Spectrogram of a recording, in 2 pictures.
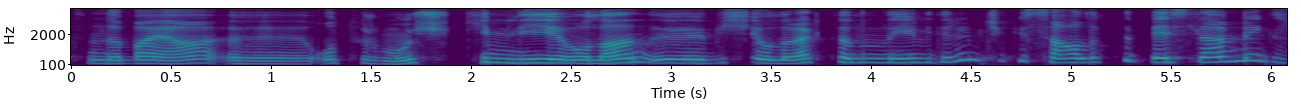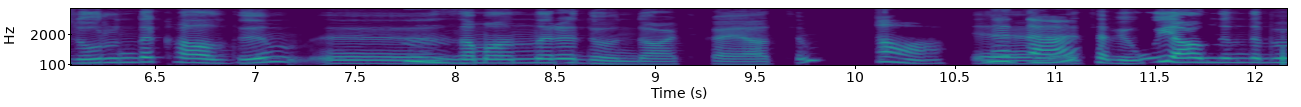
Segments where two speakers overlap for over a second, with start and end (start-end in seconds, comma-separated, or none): none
